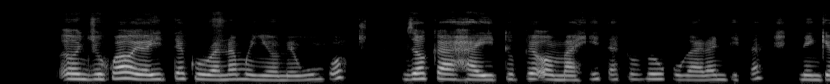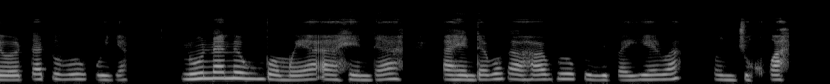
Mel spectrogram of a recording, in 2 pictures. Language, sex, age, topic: Oshiwambo, female, 18-24, agriculture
